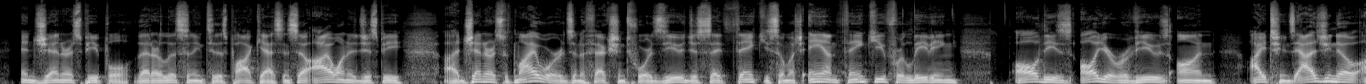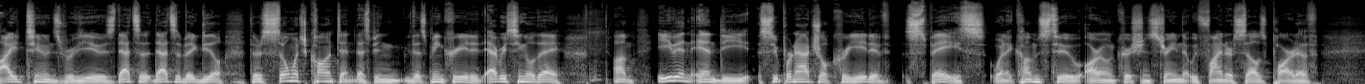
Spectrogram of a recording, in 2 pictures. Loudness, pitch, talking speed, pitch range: -15 LUFS, 100 Hz, 195 wpm, 90-115 Hz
